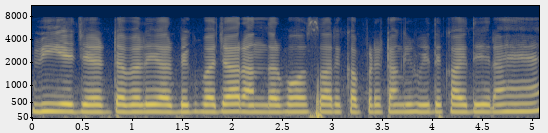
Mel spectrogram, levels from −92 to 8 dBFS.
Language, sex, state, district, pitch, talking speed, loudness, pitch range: Hindi, female, Chhattisgarh, Raigarh, 210 Hz, 210 wpm, -12 LUFS, 210-215 Hz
